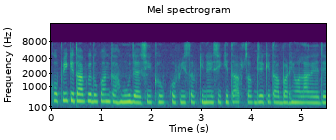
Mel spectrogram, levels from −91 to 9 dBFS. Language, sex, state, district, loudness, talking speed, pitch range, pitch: Maithili, female, Bihar, Purnia, -18 LUFS, 230 wpm, 235-265 Hz, 245 Hz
